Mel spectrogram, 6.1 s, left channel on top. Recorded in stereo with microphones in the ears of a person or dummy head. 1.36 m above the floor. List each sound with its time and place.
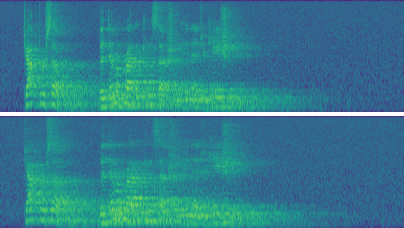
0.3 s a man speaking: 60° left (ahead or behind), 2.5 m; by 3.6 s 50° left (ahead or behind), 5 m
